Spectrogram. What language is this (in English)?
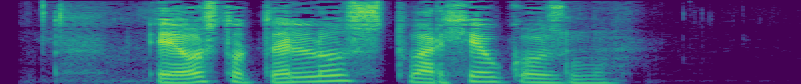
Greek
